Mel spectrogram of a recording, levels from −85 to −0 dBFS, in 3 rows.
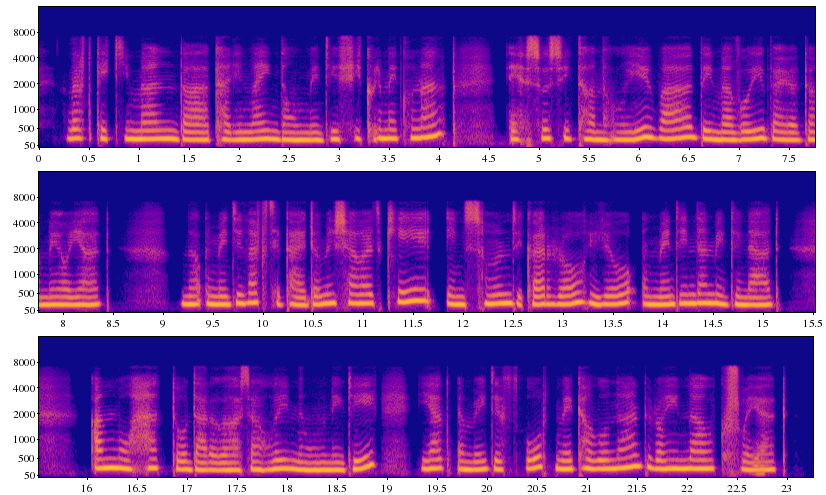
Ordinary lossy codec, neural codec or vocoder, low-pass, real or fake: none; codec, 16 kHz, 0.5 kbps, FunCodec, trained on Chinese and English, 25 frames a second; 7.2 kHz; fake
